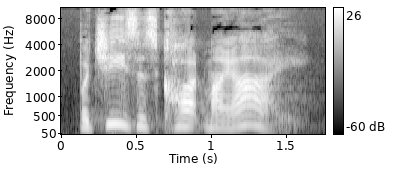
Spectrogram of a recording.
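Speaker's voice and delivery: ordinary delivery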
